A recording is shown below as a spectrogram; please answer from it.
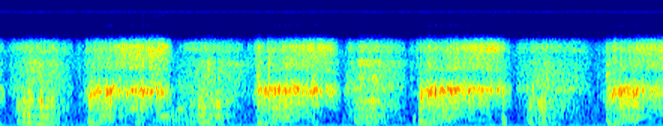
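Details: Heavy snoring: loud, rattling snores with inhaled and exhaled phases, about eight noisy breath sounds in under seven seconds.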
